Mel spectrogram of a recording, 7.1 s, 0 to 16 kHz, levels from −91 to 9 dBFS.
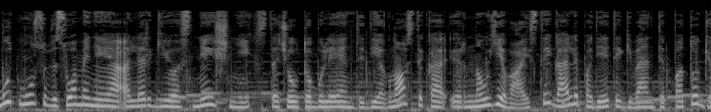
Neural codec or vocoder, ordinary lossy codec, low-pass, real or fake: none; MP3, 48 kbps; 14.4 kHz; real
